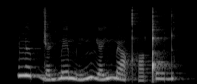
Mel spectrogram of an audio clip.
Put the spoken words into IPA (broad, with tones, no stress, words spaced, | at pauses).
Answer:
lø˥bɟɛ˩˧ɖ me˧mi˩˧ɲʎɛ˩˧j mɛ˧˩ qʰɔ˩˧ǃu˥d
